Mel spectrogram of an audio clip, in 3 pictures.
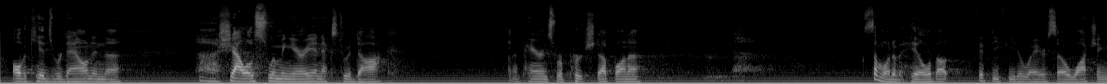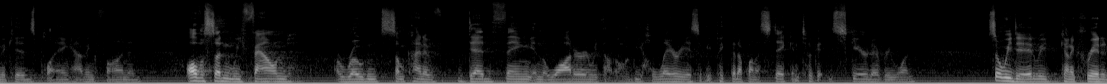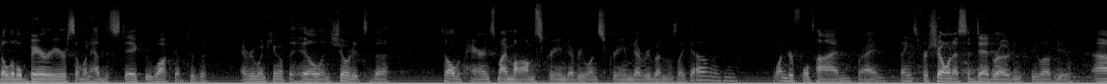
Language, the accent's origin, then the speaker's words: English; Ashland, Oregon, United States; Like I said, I was born in Ashland, and raised in a loving and caring family, a very religious family.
